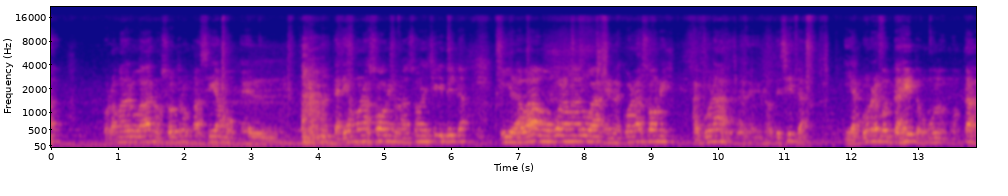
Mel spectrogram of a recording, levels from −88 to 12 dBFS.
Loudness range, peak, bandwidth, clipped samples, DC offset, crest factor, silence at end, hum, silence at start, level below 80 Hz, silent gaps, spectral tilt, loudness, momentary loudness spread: 5 LU; -8 dBFS; 17 kHz; under 0.1%; under 0.1%; 18 dB; 0 s; none; 0 s; -54 dBFS; none; -6 dB/octave; -26 LUFS; 15 LU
